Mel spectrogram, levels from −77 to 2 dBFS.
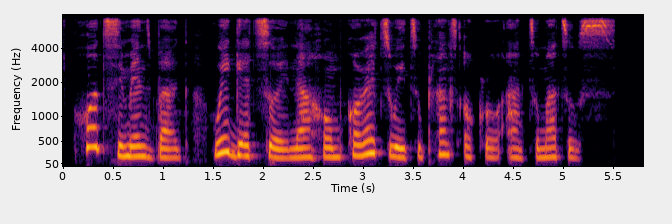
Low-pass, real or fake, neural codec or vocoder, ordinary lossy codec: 7.2 kHz; real; none; none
